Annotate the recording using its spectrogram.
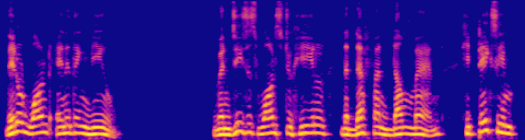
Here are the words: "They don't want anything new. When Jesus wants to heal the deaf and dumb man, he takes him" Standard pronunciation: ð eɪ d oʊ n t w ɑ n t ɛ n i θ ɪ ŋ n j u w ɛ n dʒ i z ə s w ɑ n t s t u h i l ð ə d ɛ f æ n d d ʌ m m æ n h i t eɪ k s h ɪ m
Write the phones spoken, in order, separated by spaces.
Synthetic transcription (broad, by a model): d eɪ d oʊ n t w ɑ n t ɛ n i t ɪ ŋ n j u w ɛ n dʒ i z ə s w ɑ n t s t u h i l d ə d ɛ f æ n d d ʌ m m æ n h i t eɪ k s h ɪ m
